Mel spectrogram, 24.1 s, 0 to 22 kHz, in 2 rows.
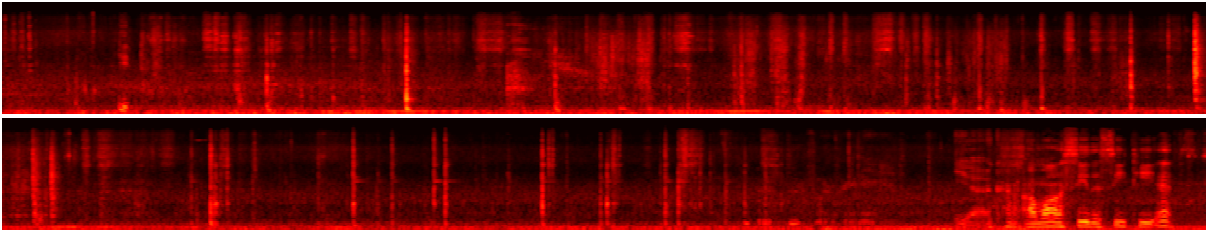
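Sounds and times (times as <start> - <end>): clicks and knocks of car parts: 0.0 - 4.5, 8.2 - 19.8
low steady hum: 0.0 - 24.0.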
